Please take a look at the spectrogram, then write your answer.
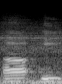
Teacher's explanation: अ और इ को मिलाया तो एक साउंड निकली। अ इ आप बार-बार रिपीट करते रहेंगे तो एक साउंड निकलेगा जिससे ए बन के आएगा। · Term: संयुक्त स्वर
